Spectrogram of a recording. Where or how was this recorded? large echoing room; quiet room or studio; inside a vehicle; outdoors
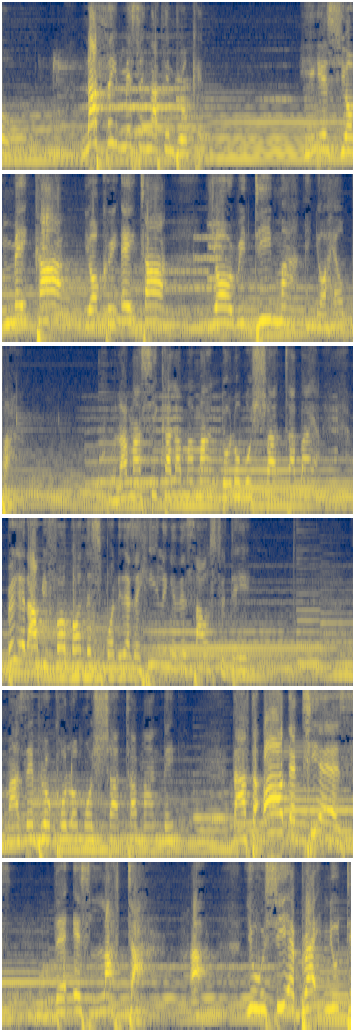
large echoing room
